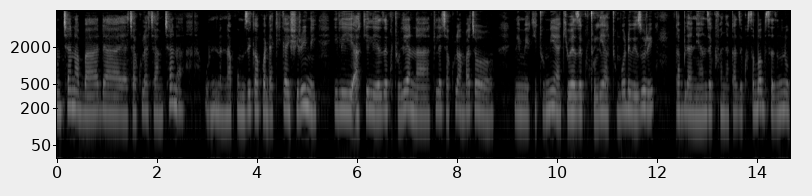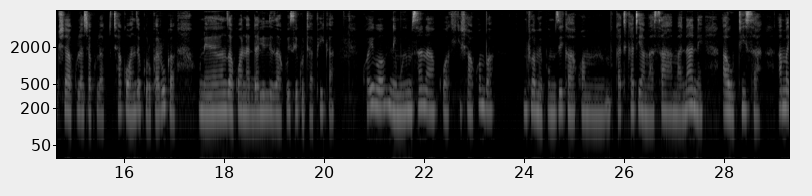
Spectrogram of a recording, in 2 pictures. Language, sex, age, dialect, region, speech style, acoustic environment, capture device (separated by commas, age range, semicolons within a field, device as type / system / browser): Swahili, female, 25-34, Kenya - Nairobi Sheng-influenced, Kenya, relaxed, nature, mobile / Linux / Chrome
